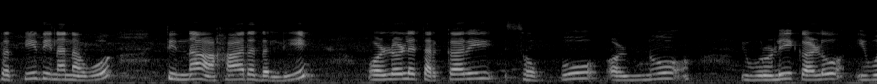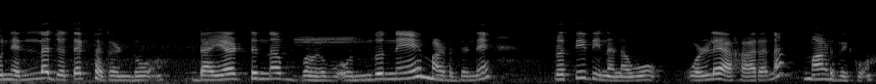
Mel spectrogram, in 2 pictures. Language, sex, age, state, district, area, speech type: Kannada, female, 45-60, Karnataka, Hassan, urban, spontaneous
